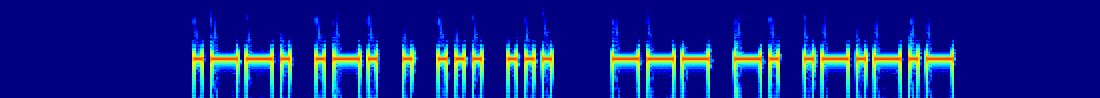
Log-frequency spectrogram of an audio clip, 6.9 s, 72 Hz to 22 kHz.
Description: Morse code, heard as a keyed tone, about 22 wpm, 700 Hz. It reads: PRESS ON.
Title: Sentences from Top 1000 Words - Review Part 1 - 22wpm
